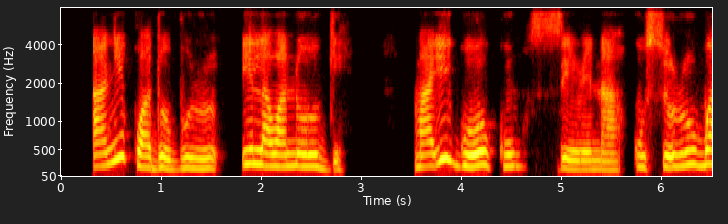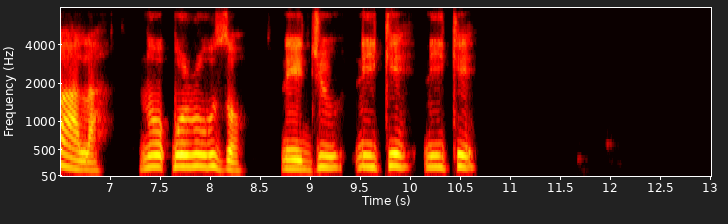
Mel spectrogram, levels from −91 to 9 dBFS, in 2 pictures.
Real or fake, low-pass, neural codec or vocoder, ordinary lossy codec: fake; 7.2 kHz; vocoder, 22.05 kHz, 80 mel bands, WaveNeXt; Opus, 16 kbps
